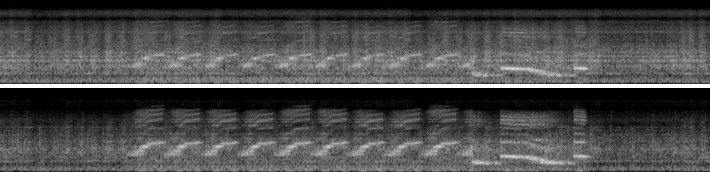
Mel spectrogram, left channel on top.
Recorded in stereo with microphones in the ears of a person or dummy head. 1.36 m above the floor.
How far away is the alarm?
About 1.9 m.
